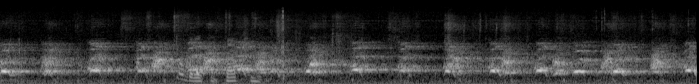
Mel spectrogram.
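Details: Penned pair of Slovak hounds barking rapidly and unevenly, about two barks a second, clear ringing tones, with a brief low human voice murmuring underneath around the two-second mark.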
